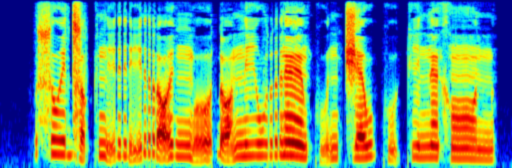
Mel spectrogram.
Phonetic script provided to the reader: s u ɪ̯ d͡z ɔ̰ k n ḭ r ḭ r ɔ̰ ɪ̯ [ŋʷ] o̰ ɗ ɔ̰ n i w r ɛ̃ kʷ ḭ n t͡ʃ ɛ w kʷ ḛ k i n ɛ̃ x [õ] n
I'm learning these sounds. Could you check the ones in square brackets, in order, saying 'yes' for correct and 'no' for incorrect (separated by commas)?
no, yes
